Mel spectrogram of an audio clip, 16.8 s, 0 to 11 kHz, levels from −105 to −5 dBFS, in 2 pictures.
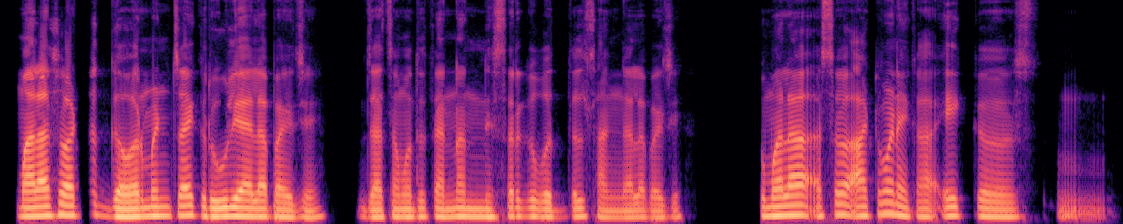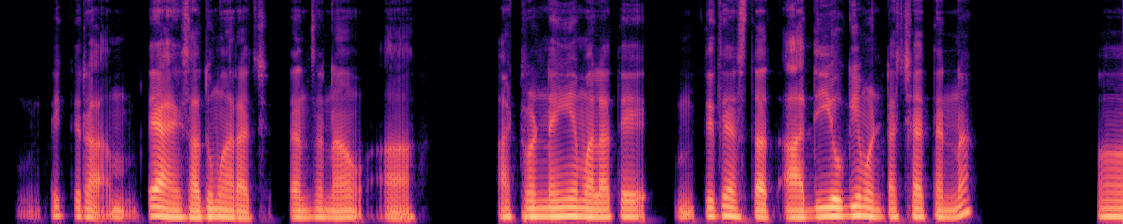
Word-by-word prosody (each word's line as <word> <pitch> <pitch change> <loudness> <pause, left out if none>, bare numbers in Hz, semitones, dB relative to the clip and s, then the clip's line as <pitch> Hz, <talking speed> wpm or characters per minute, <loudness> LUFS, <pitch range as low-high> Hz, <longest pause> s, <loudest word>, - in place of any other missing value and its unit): मला 120 +1 +6
असं 135 +3 +3
वाटतं 140 0 0
गव्हर्नमेंटचा 125 +4 +5
एक 140 -2 0
रूल 120 +1 +5
यायला 115 -2 +5
पाहिजे. 105 -2 0 0.4
ज्याच्यामध्ये 110 +1 0
त्यांना 115 +1 +1
निसर्गबद्दल 110 -1 -1
सांगायला 100 -1 -4
पाहिजे. 100 +1 -6
तुम्हाला 130 +4 -1
असं 150 +3 -1
आठवण 155 +5 0
आहे 130 -3 +1
का? 115 -1 -3
एक 125 0 -3 1.5
एक 125 -1 -9
राम 105 -1 -5 0.2
ते 130 - +2
आहे, 110 -5 +3
साधू 105 +1 0
महाराज. 100 -5 -1 0.2
त्यांचं 100 +1 -4
नाव 100 +1 -1 0.3
आ - - -4 0.7
आठवण 115 +1 0
नाहीये 120 +2 +4
मला 110 -2 +2
ते, 110 -1 0 0.5
तिथे 120 +2 0
असतात. 110 -4 0 0.2
आदियोगी 120 +5 +3
म्हणतात 110 -3 0
शायद 110 -1 0
त्यांना. 105 +4 -2 1.0
अ, - - -5
115 Hz, 140 wpm, -23 LUFS, 105-125 Hz, 1.5 s, मला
